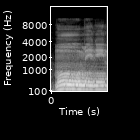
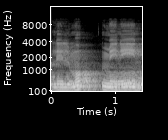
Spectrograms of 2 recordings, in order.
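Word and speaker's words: لِلْمُؤْمِنِين: മുഅ്മിനീൻ എന്ന് പറഞ്ഞാൽ ശരിയാവുകയില്ല, പലരും തെറ്റായി അങ്ങനെ പറയും. എന്നാൽ ലിൽ മുഅ്മിനീൻ എന്ന് കടുപ്പിച്ചുകൊണ്ട് ഹംസയെ ഉച്ചരിക്കേണ്ടതാണ്.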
